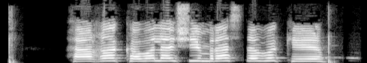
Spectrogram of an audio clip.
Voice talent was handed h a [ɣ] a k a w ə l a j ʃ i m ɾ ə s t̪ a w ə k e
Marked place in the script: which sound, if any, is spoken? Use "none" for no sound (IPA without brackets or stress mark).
ɣ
